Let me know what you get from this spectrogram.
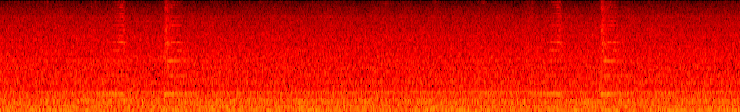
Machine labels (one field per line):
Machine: slide rail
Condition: normal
